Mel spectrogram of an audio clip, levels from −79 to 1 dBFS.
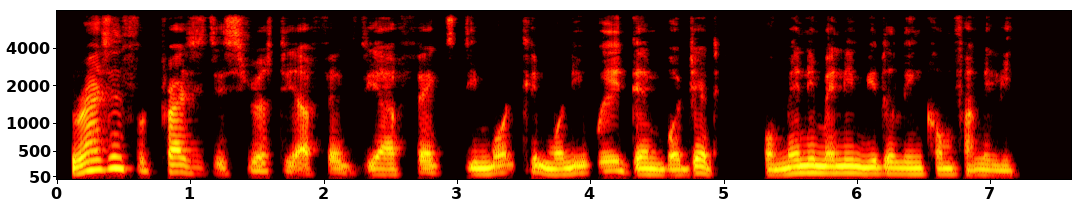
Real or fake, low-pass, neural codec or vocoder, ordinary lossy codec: real; 7.2 kHz; none; none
